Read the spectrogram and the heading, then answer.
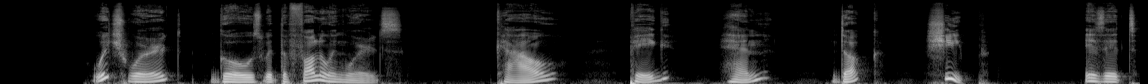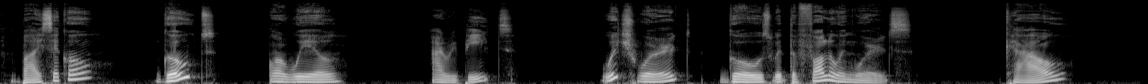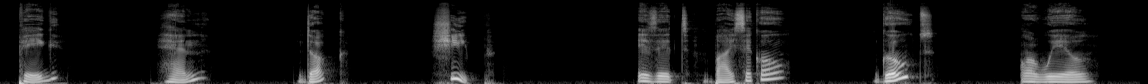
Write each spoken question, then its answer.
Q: Which word goes with the following words?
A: So, goat is the word that goes with the list.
